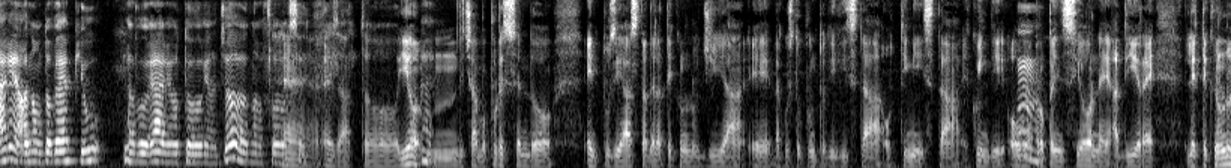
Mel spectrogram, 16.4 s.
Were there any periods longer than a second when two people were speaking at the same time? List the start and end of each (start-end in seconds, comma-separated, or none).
none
